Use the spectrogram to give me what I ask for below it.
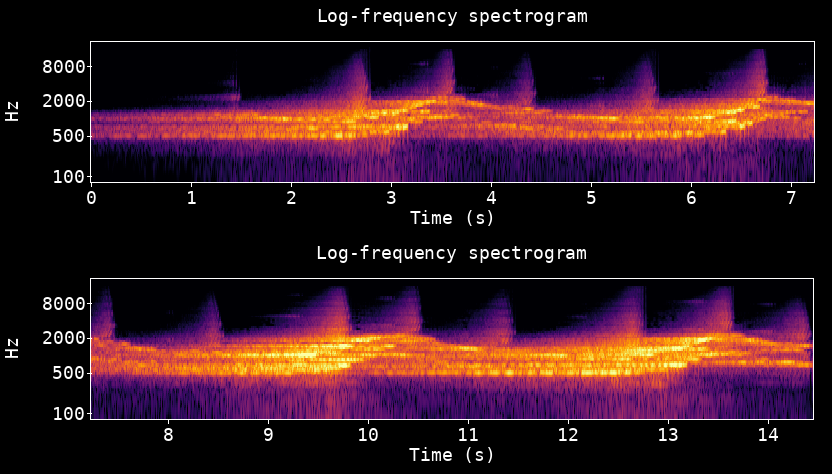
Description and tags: I started out with the DTMF tones of my home phone number and ended up with this.processing: Doppler, reverb, reverse.
processed, doppler, space, dtmf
